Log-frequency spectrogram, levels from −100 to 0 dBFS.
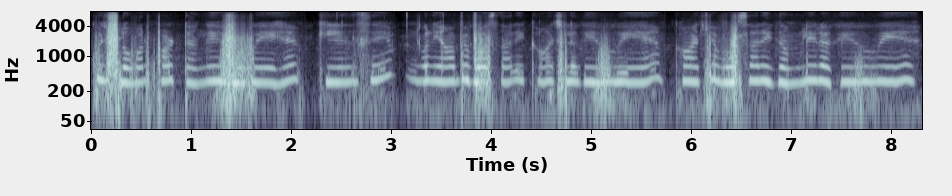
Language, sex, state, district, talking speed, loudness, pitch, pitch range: Hindi, female, Uttarakhand, Uttarkashi, 175 wpm, -23 LUFS, 310 Hz, 300-325 Hz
